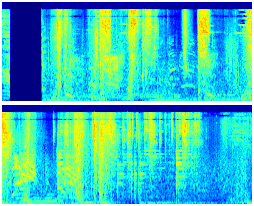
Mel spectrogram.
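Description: Blows and blade clashes ring out in a fight.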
